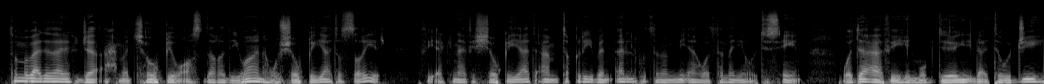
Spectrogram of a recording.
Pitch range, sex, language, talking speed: 95-115 Hz, male, Arabic, 120 wpm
